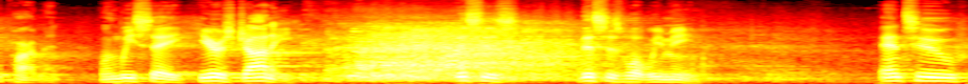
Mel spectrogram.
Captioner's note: laughter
